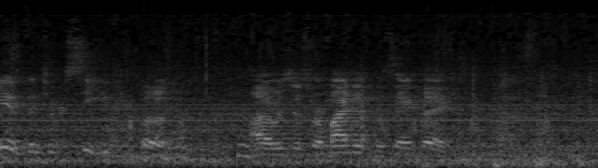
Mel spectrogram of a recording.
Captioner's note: laugh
